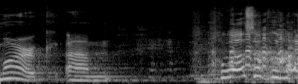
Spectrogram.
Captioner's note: laughter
